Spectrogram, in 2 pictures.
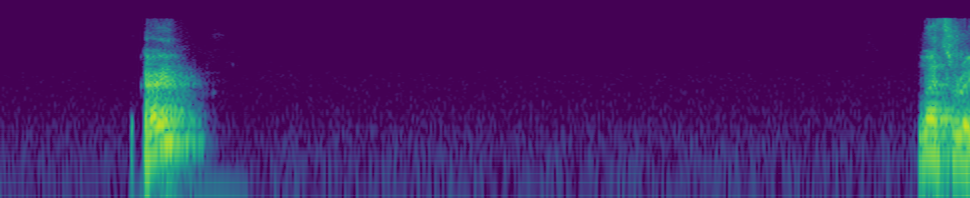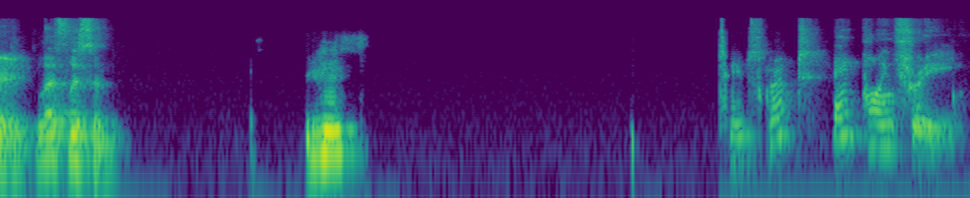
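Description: A man speaks in short bursts through a microphone, with pauses of silence.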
